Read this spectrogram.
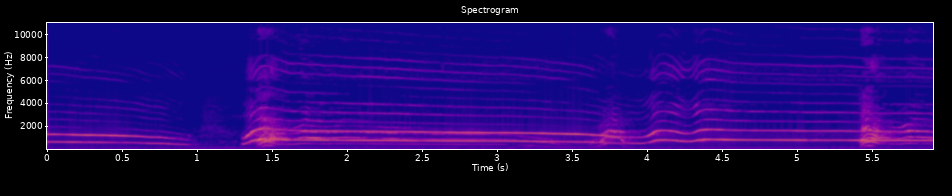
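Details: Shih Tzu howling with a falling first note, then a long sustained howl that wavers and breaks into wobbling bends near its end, over a faint low hum.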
